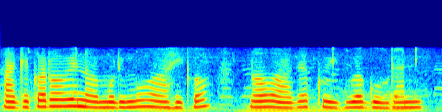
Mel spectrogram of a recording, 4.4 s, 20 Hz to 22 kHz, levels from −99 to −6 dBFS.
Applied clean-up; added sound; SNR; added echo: none; none; none; none.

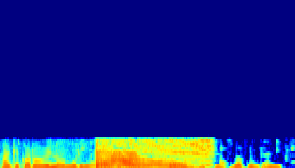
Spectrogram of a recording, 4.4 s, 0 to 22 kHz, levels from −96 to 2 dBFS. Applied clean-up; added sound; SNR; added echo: classical method Wiener filter.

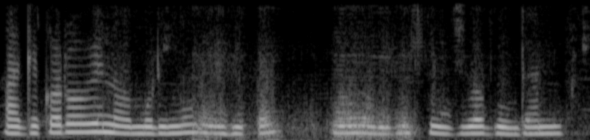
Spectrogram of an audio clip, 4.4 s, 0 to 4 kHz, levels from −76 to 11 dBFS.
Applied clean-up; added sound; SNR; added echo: neural separator model SepFormer DNS4.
